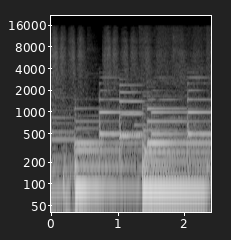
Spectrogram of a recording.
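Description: Jazz piano trio playing: acoustic piano chords and melody over double bass notes about once a second, with brushes swishing on the drums.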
